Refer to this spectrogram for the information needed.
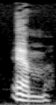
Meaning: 1. The name of the Latin script letter M/m 2. A unit of measurement equal to the height of the type in use 3. A relative unit of sizing defined in terms of the font size
- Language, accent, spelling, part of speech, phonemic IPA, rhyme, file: English, US, em, noun, /ˈɛm/, -ɛm, En-us-em.ogg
